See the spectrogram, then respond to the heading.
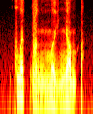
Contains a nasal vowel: no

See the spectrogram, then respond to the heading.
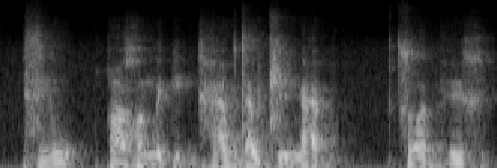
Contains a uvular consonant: yes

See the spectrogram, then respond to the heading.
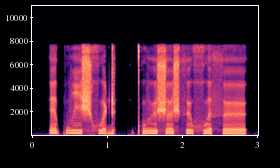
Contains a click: no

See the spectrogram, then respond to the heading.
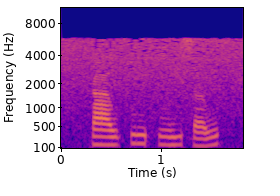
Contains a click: no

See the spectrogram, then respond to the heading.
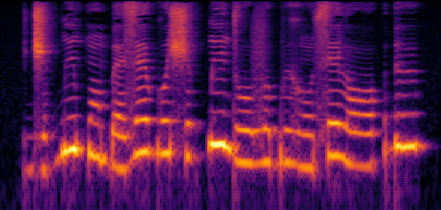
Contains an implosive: yes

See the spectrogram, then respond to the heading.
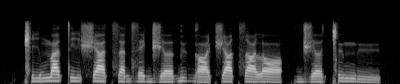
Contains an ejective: no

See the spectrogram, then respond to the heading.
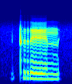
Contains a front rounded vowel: no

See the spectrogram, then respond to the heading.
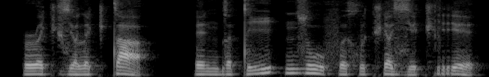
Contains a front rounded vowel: no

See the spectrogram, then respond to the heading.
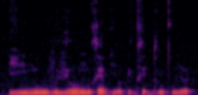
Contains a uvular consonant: no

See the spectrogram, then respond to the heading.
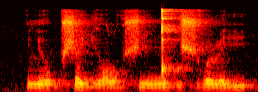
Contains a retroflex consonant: yes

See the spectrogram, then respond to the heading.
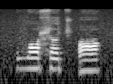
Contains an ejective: yes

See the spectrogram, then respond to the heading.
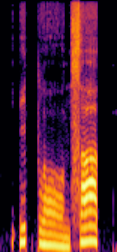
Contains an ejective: no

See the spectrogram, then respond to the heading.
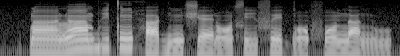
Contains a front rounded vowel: no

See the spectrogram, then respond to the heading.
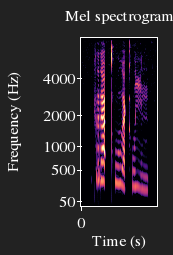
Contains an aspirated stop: yes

